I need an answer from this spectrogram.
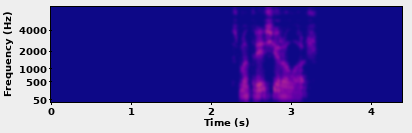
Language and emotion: Russian, neutral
